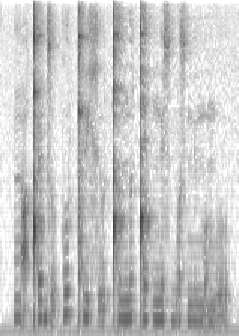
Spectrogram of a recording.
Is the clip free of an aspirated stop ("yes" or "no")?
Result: no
